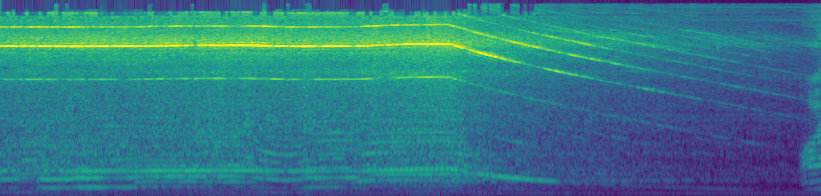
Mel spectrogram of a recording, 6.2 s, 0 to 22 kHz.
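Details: Vax Power U84-M1-BE upright vacuum cleaner after motor repair: a smooth, even high whine with no rattle or wobble, then the pitch slides cleanly down as it spins to a stop; the motor runs normally again.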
